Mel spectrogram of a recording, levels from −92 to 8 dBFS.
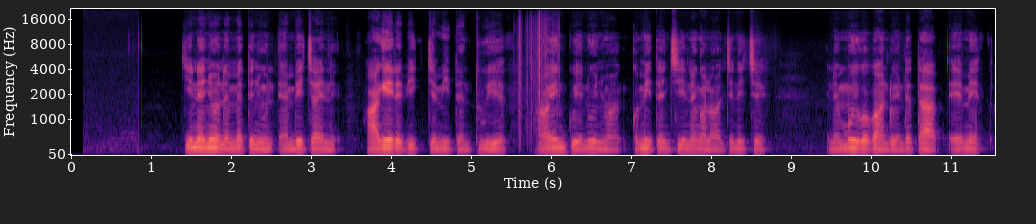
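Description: In this speech clip, a worn cable or connector, likely disturbed while in use, causes cable scratch noise from 5.53 to 6.12 s: uneven scratching roughly 10 dB below the speech.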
